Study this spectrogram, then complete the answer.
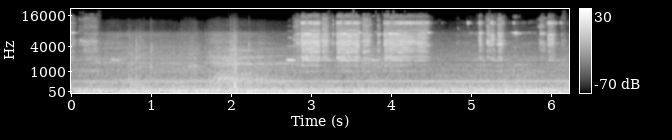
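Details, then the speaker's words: Belt-driven restaurant make-up air unit with an apparently 3 hp motor and a worn, ridged, grooved pulley: thin steady tone over a low rumble with scratchy high bursts. The motor sounds unhappy and may have overheated; a bearing squeal is suspected. "because I'm thinking oh all I gotta do is squeaking because of the pulley pulley's wasted all ridged and grooved he needs a new pulley"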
